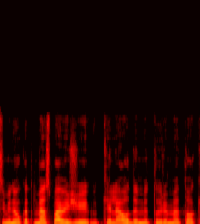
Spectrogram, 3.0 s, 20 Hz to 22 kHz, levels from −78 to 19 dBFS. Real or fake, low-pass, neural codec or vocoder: real; 10.8 kHz; none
